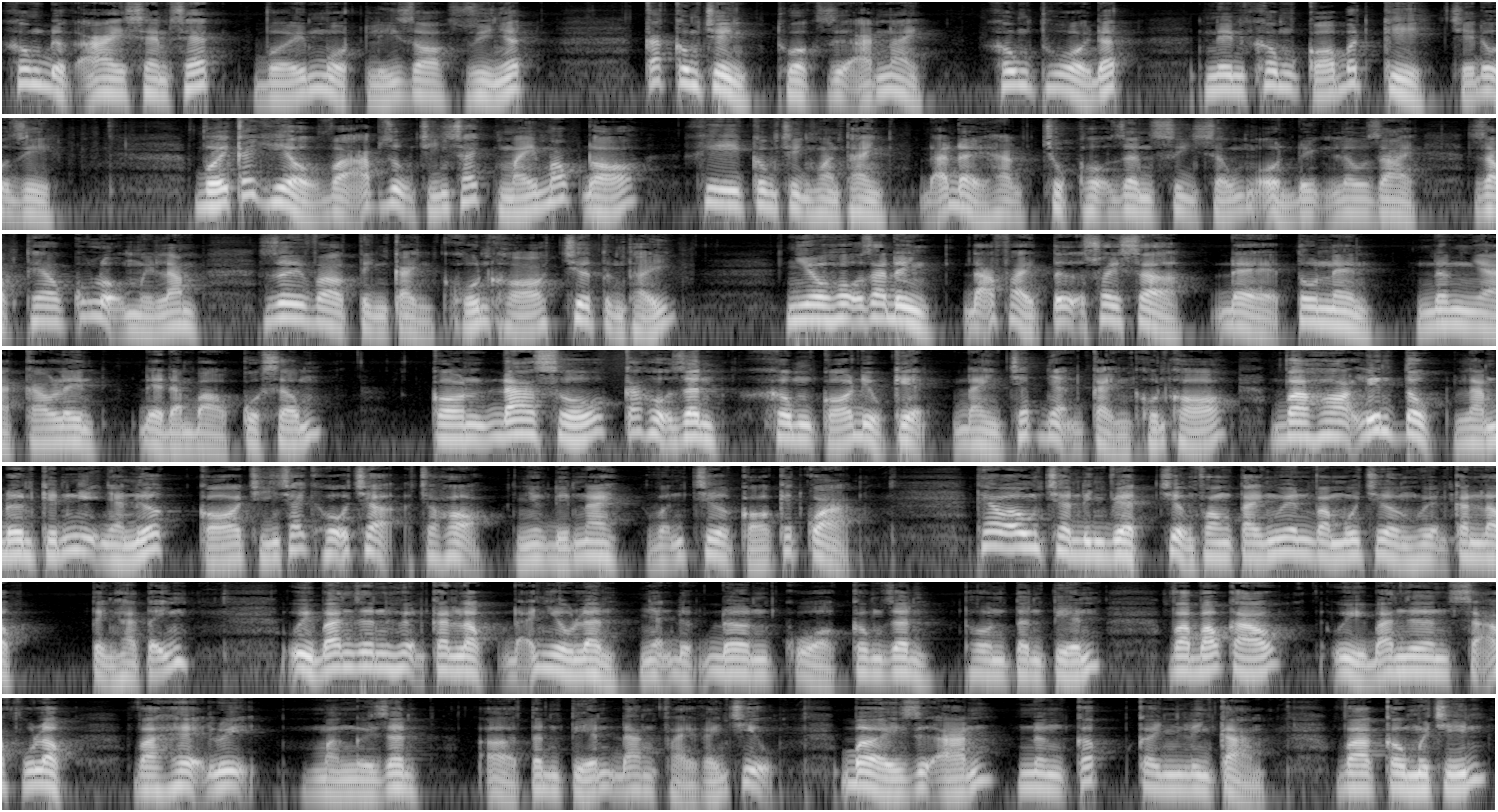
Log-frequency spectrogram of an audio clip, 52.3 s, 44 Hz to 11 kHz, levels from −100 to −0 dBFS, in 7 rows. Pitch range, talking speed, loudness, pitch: 110-150 Hz, 235 wpm, -24 LUFS, 130 Hz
